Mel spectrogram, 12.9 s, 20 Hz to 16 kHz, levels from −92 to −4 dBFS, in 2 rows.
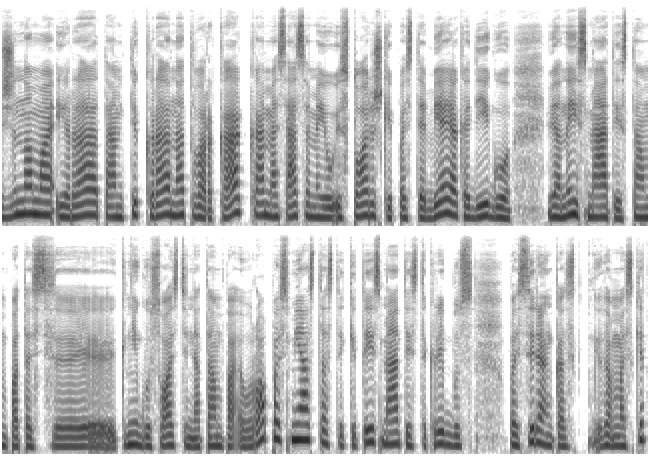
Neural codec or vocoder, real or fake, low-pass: none; real; 14.4 kHz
